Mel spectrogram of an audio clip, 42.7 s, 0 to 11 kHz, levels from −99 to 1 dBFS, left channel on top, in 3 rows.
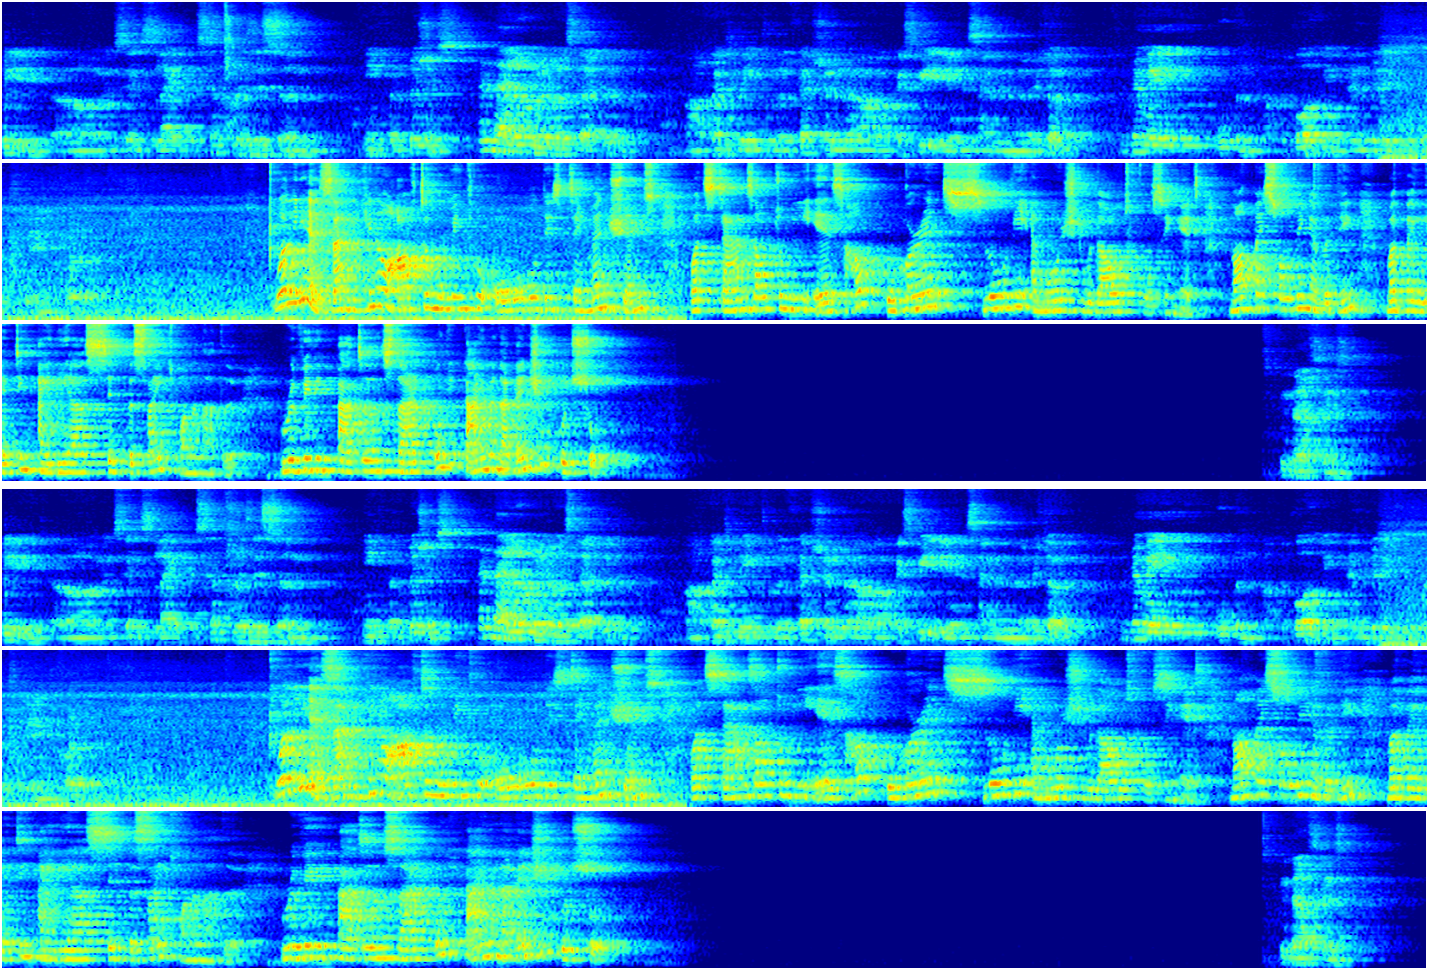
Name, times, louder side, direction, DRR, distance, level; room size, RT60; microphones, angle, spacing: voice 1, 0.0-3.2 3.6-6.3 6.8-10.7 11.2-15.2 41.3-41.9, right 2 dB, 80° right, -5 dB, 0.9 m, -45 dB
sound 1, 13.7-21.1, equal, 35° right, 0.8 m, -44 dB
voice 2, 16.9-30.9 31.3-34.6, left 3 dB, 60° left, 2 dB, 0.4 m, -31 dB
2.6 x 2.5 x 4.0 m, 1.3 s
head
